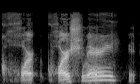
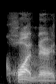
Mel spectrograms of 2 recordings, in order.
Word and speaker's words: quaternary: how do you pronounce is it questionary quaternary quaternary that's how you pronounce that cool yeah thank you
